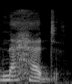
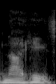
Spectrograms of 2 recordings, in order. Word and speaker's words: Nahed: Is it Nahid or Nahid? – She said Nahed. I knew Mrs. Chapman. She was like a sister Nahed. – To me. – Okay. – So she always pronounced her name as Nahed.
